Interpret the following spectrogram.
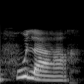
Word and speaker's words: foulard: وبالنسبة لهذا الثوب اللي كيرتديوه النساء كيغطوا به الشعر نتاعهم فيسمى un foulard. وبالنسبة للفولار تكتب بالدي في آخر الكلمة ولكن لا ننطقها.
